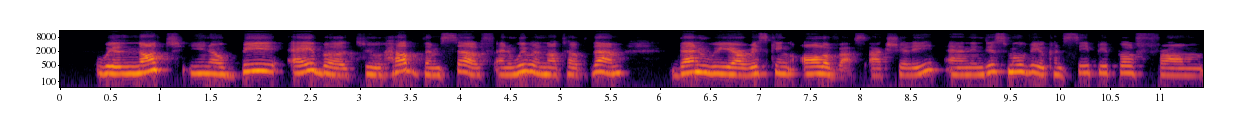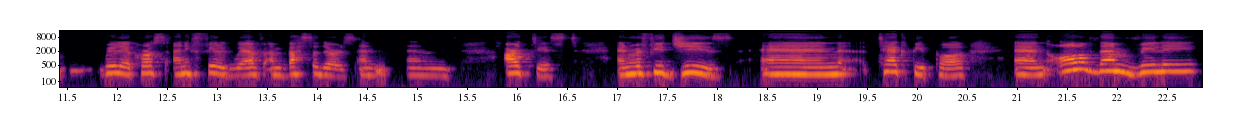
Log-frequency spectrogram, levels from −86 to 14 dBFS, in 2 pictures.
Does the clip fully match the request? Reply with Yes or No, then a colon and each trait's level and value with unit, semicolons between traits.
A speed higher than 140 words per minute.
No: slow, 135 wpm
